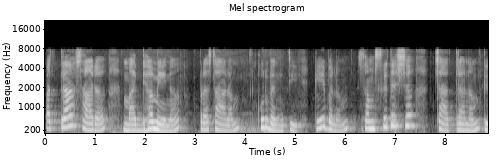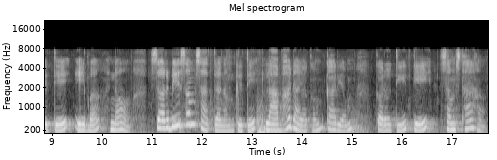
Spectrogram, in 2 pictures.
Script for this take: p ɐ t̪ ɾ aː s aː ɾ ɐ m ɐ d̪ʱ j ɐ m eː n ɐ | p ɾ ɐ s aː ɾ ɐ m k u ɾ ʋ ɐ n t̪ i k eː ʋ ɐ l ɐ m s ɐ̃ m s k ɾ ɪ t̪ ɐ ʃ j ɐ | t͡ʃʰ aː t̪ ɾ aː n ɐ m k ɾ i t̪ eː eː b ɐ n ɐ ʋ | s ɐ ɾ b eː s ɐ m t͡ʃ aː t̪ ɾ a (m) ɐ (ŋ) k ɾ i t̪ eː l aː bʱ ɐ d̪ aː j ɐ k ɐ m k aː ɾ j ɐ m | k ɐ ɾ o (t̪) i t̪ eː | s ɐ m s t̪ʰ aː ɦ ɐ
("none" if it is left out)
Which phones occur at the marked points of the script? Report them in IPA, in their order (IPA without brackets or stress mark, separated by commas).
n, m, t̪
